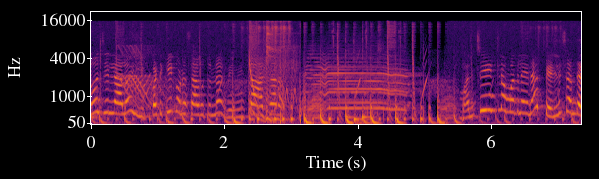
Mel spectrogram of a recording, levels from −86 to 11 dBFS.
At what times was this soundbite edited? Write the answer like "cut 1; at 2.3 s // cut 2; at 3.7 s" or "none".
cut 1; at 3.1 s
